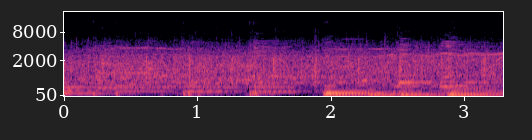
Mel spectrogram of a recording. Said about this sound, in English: Folks, let's have another rousing cheer for the great ….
